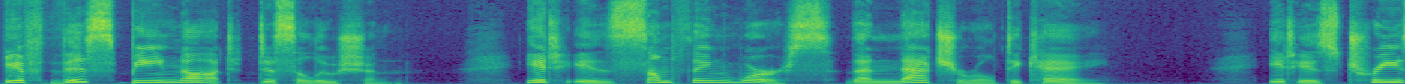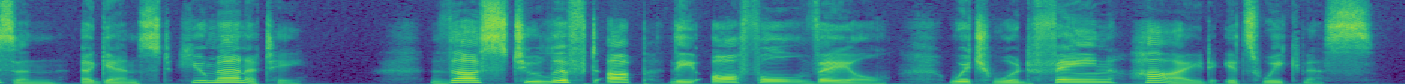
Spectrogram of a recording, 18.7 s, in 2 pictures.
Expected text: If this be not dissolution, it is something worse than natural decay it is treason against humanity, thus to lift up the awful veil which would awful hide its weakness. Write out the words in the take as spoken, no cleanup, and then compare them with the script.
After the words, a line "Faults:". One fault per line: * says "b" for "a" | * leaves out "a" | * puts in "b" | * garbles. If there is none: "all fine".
If this be not dissolution, it is something worse than natural decay it is treason against humanity, thus to lift up the awful veil which would fain hide its weakness.
Faults:
* says "fain" for "awful"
